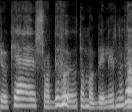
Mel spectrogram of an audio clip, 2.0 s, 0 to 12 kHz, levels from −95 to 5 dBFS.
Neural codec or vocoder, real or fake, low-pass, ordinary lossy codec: none; real; 10.8 kHz; Opus, 16 kbps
